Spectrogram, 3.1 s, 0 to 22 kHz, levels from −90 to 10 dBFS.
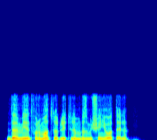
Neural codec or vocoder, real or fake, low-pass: codec, 24 kHz, 0.5 kbps, DualCodec; fake; 7.2 kHz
